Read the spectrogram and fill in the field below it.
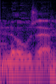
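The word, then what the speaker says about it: Low-Sir: Allora, adesso facciamo un pezzo che si intitola Loser, scritto però non all'inglese, scritto Low, L-O-W, trattino, Sir. Che si legge Loser.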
